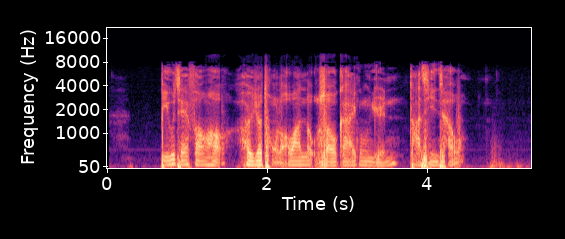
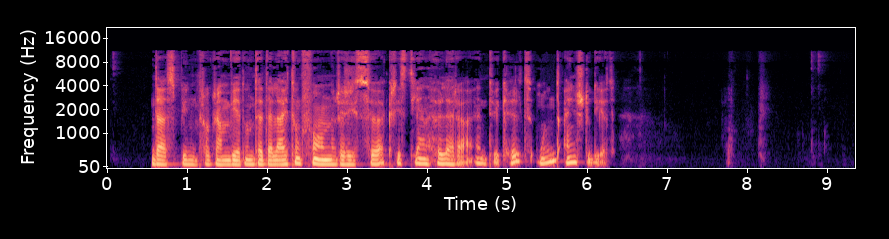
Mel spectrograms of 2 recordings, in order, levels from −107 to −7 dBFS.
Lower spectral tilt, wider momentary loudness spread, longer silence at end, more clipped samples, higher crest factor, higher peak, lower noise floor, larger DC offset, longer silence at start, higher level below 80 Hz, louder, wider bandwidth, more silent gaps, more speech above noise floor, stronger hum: about the same, -5.5 dB/octave vs -6 dB/octave; about the same, 9 LU vs 7 LU; second, 0.15 s vs 3 s; neither; about the same, 18 dB vs 20 dB; first, 0 dBFS vs -4 dBFS; second, -53 dBFS vs -86 dBFS; neither; first, 0.7 s vs 0.55 s; first, -28 dBFS vs -58 dBFS; first, -19 LUFS vs -22 LUFS; second, 7.8 kHz vs 11.5 kHz; neither; second, 35 dB vs 65 dB; neither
